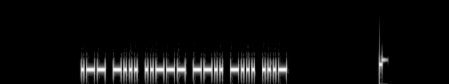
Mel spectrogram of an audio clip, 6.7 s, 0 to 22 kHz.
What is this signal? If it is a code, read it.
Morse code, heard as a keyed tone, about 30 wpm, 700 Hz. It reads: WB2ZBV
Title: USA Call Signs - 6 Characters - 2x Character Spacing - 30wpm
